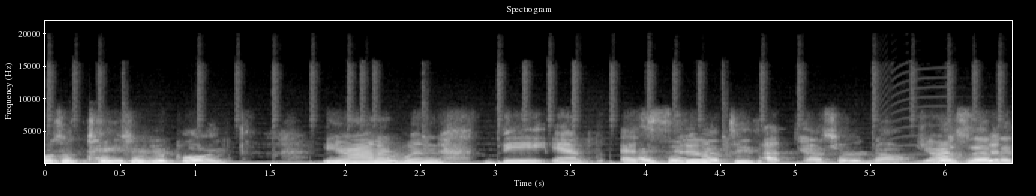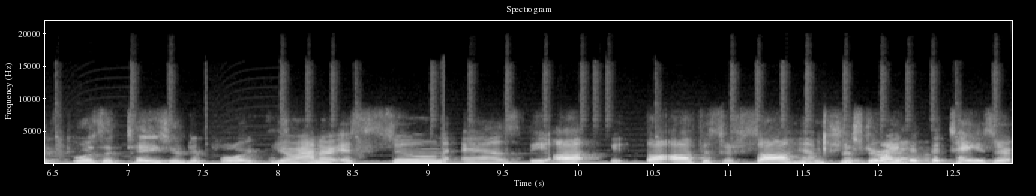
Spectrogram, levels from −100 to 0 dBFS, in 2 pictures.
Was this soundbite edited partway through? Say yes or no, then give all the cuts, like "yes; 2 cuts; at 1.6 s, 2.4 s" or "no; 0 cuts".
no; 0 cuts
